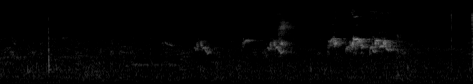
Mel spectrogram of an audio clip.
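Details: Decoy Red-whiskered bulbul used in trapping, 7 September 2018, building from soft scattered chirps into a loud rapid warbled phrase late on, over a quiet background with faint ticks.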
